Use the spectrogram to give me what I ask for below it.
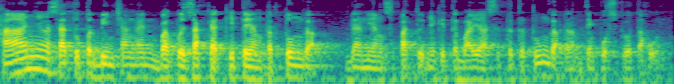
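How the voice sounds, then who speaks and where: A man with a Malaysian Malay accent preaching a sermon through a story, swinging from hushed telling to emotional crying out. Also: on the low side, fairly quick.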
